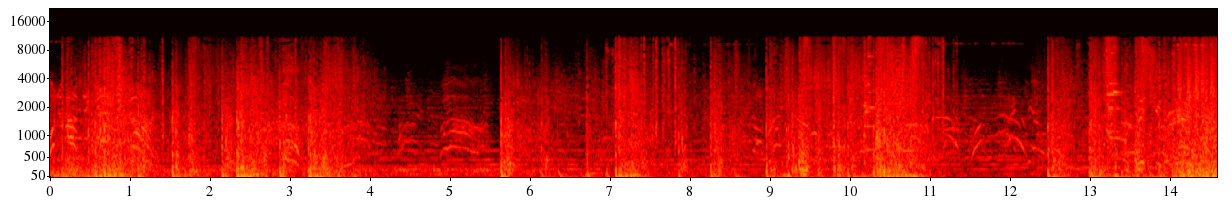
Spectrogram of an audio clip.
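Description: Gatling gun firing in Red Dead Redemption, long rattling bursts of rapid shots that stop and start again in loud, close volleys, with scattered gunfire, thuds and voices mixed in between.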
